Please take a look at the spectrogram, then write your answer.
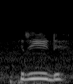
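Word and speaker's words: read: रीड मतलब पढ़ना, रेड रेड। Spelling same है, बस प्रोनंसिएशन डिफरेंस है।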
